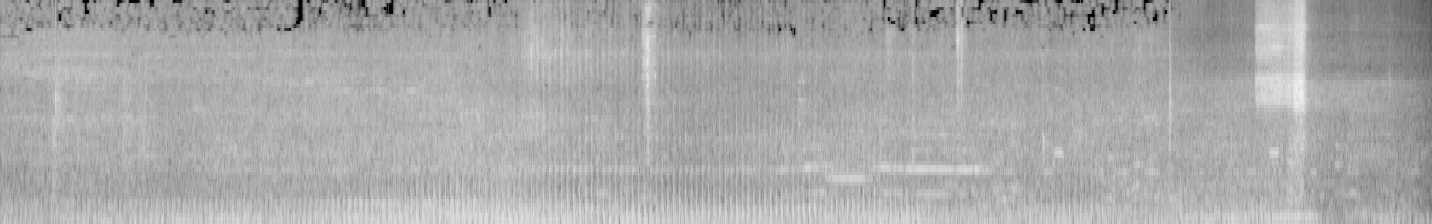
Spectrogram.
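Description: A motor running with a steady low drone and a fine regular pulse, swelling louder towards the middle and easing off. A brief hiss comes near the end.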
